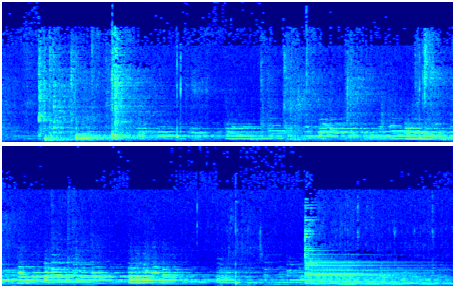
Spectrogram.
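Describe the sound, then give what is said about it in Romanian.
Church bells ring for a doctoral degree conferral ceremony, in a dense, overlapping peal, their strikes blending into a sustained, shimmering wash of tones that carries on steadily with no voices present. “De ce bat clopotele? E vreo înmormântare?”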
